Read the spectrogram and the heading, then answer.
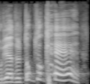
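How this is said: It is said in an angry, irritated tone. The speaker is angry at the child. "화를 내면서"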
